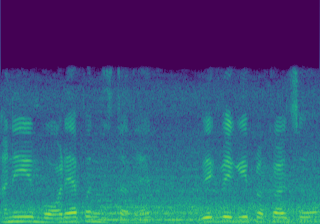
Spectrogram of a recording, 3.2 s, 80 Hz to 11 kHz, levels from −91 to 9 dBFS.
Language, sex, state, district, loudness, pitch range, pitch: Marathi, female, Maharashtra, Mumbai Suburban, -14 LUFS, 210-225 Hz, 220 Hz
